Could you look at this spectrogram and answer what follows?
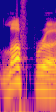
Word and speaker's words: Loughborough: it's it's not natural, but Loughborough is even tougher for people to pronounce. They try to put the borough on the end of it, and yeah, red Leicester cheese is a real treat.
